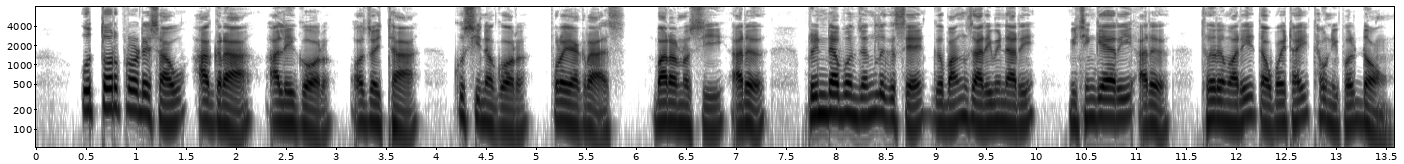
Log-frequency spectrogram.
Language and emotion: Bodo, neutral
